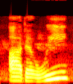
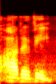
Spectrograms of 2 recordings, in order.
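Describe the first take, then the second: First: The middle consonant sounds like a w. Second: The middle consonant sounds like a v.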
